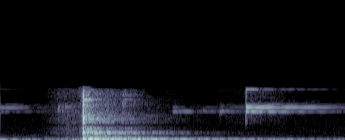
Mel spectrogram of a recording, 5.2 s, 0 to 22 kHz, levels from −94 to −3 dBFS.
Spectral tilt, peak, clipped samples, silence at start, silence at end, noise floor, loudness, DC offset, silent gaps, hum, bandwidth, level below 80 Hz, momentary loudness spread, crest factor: -13 dB/octave; -8 dBFS; under 0.1%; 0 s; 0.1 s; -53 dBFS; -34 LUFS; under 0.1%; none; none; 1.8 kHz; -36 dBFS; 26 LU; 26 dB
